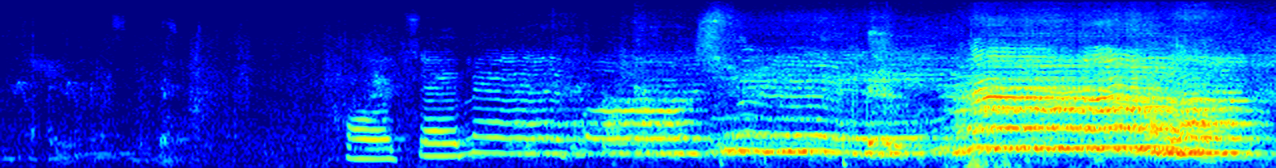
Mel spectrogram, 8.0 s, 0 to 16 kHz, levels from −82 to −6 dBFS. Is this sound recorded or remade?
recorded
